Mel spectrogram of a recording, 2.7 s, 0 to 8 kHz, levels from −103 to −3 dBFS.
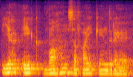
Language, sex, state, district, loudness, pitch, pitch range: Hindi, male, Manipur, Imphal West, -17 LUFS, 105 Hz, 100-115 Hz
